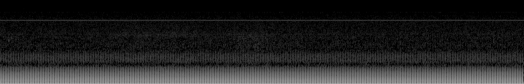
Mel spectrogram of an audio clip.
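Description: Steady electrical hum with many even overtones, unchanging in pitch and level throughout.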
